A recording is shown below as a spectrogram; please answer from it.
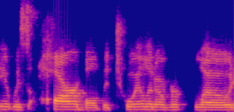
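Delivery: ordinary delivery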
